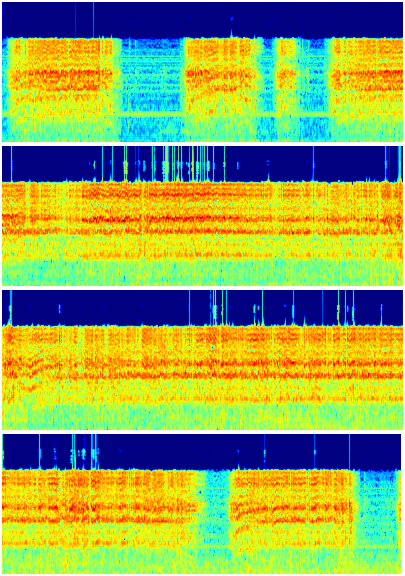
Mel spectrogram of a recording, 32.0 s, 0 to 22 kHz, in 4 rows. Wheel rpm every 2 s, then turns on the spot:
160, 50, 80, 150, 220, 210, 230, 230, 210, 230, 230, 240, 230, 160, 170, 80.
none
